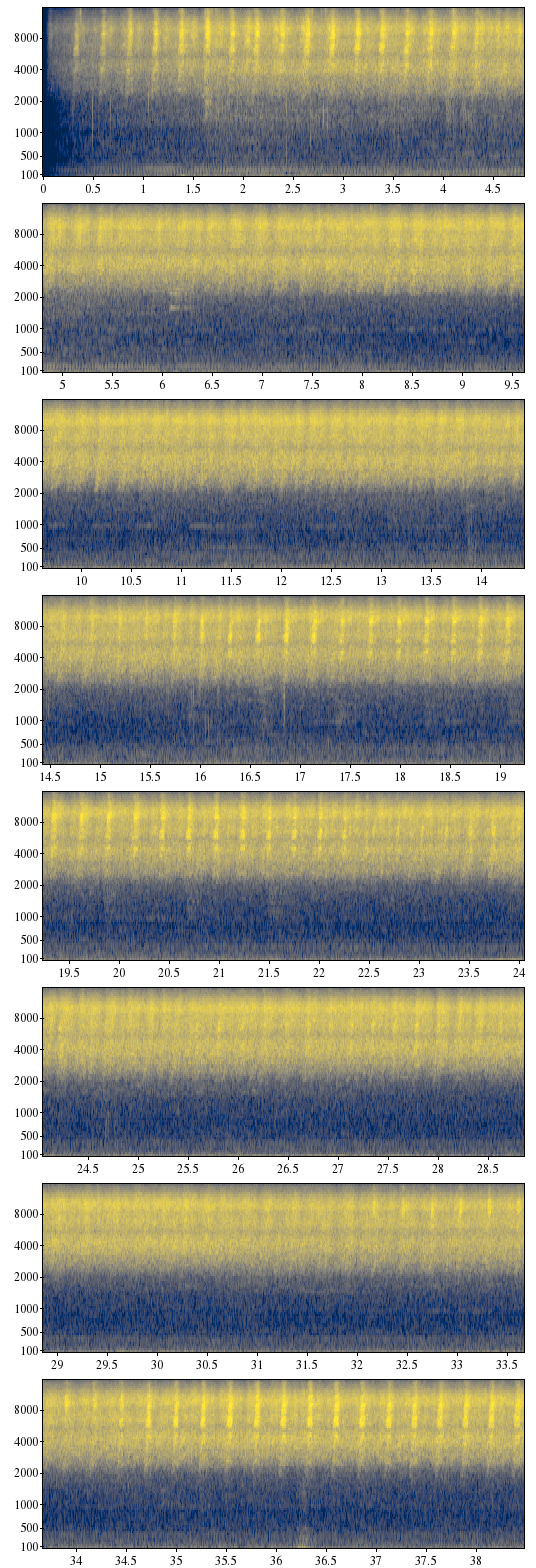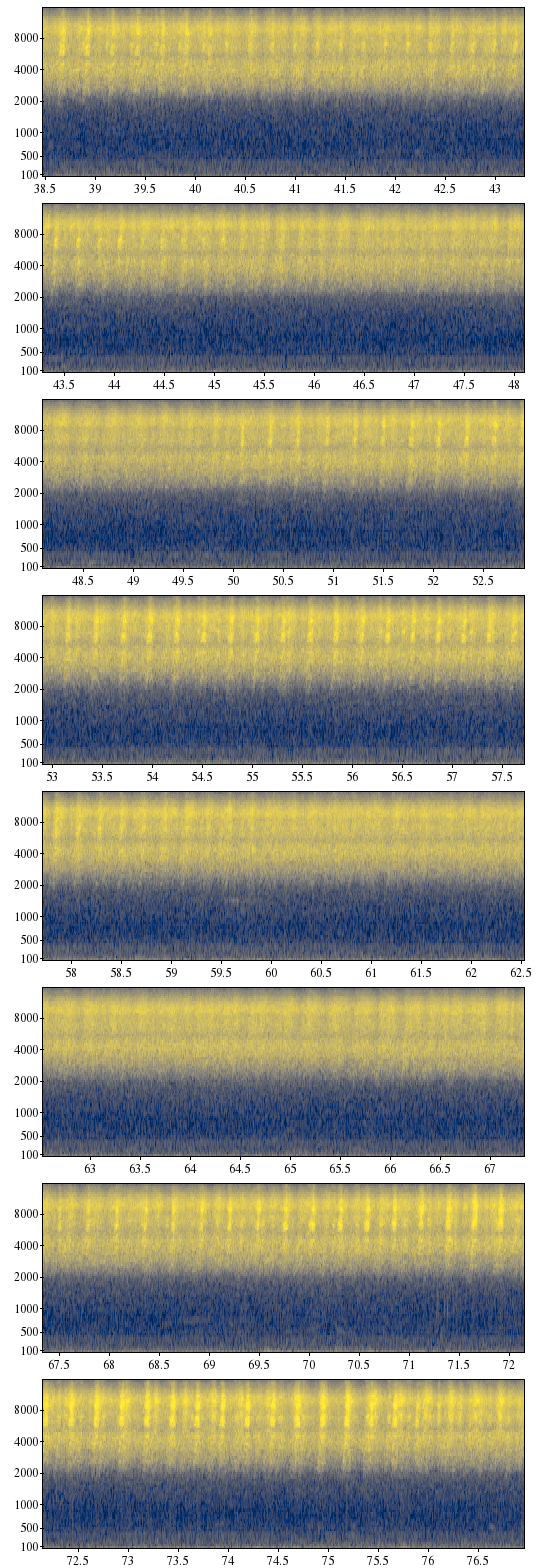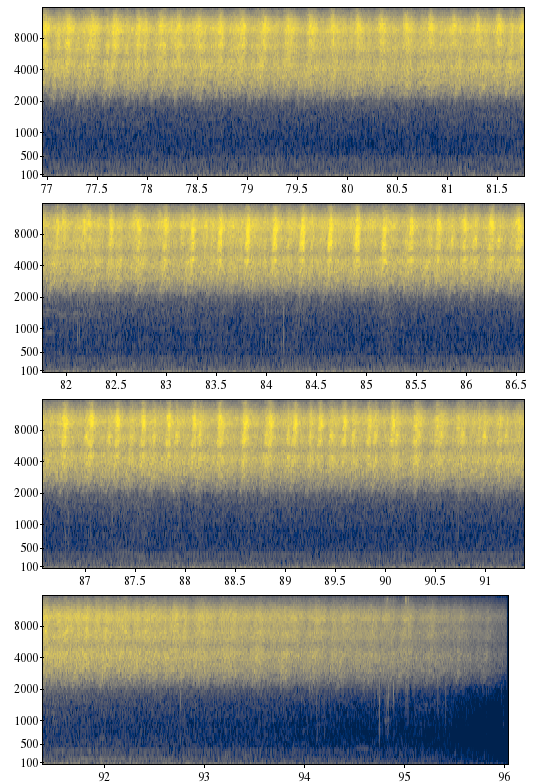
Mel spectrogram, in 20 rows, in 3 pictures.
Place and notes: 新福里, Guanshan Township - Cicadas sound
Cicadas sound, Traffic Sound, Small towns
Taitung County, Guanshan Township, 7 September 2014, 10:41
